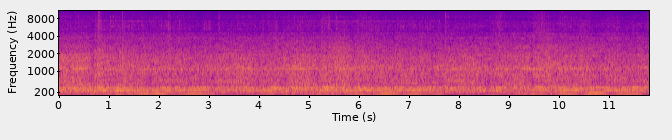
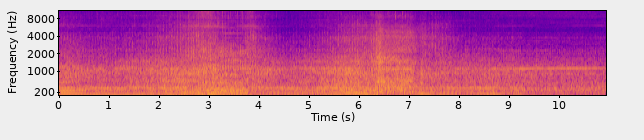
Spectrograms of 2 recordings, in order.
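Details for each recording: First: Newly unboxed Hoover Commercial C1310 vacuum running on floor: steady motor hum with a low drone that keeps sagging and picking back up; brushroll drive belt worn and needs replacing. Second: Hoover Commercial C1310 upright vacuum after a third, slightly smaller, tighter belt was fitted; steady even motor drone, no belt squeal or slipping flutter, during an agitation test on rice and sawdust; brushroll drive running normally.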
